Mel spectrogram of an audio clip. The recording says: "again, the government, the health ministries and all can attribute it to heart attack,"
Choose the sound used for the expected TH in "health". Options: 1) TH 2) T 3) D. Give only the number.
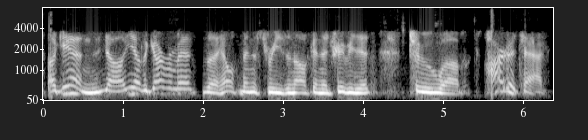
1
